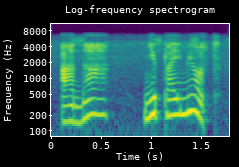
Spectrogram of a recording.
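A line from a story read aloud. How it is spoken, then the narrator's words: Whisper. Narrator (Russian): шепотом говорил он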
